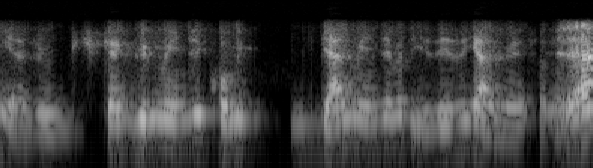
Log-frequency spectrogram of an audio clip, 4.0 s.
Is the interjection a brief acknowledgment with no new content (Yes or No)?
No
